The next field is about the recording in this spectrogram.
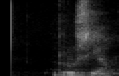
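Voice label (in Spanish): "Rusia", Spanish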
